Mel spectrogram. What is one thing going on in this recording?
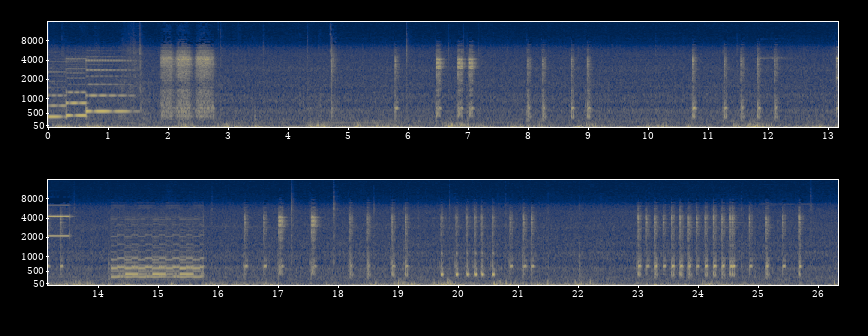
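An electronic keyboard plays short tunes and beeps as buttons are pressed.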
